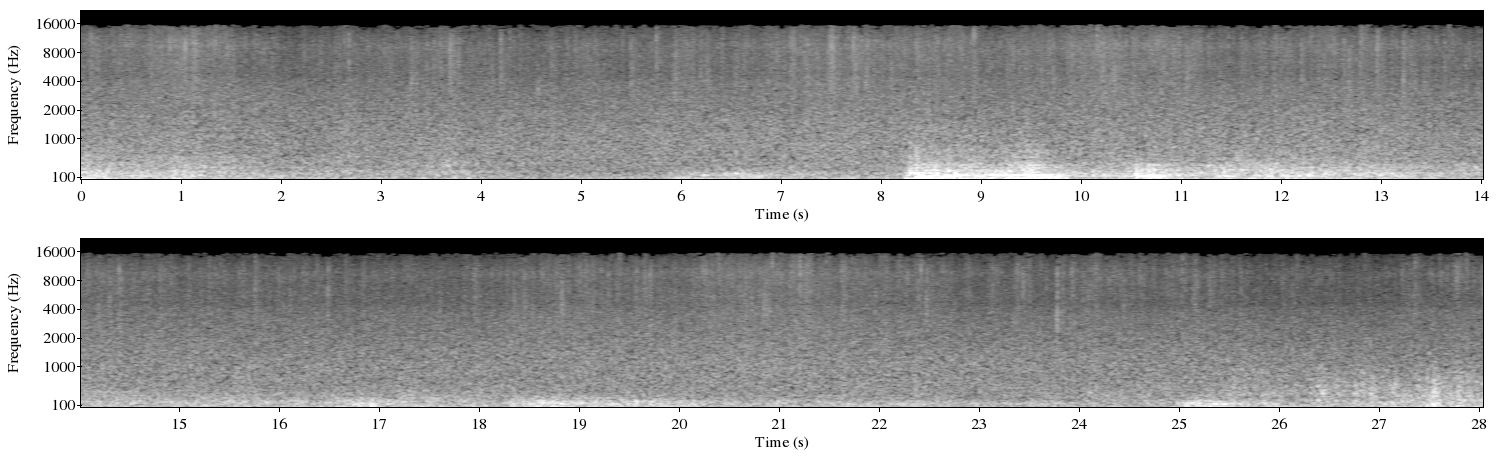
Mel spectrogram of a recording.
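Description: Thunderstorm: steady heavy rain with rolling thunder. A loud thunderclap about eight seconds in rumbles on for about two seconds, with a second, shorter crack soon after and softer rumbles later.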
